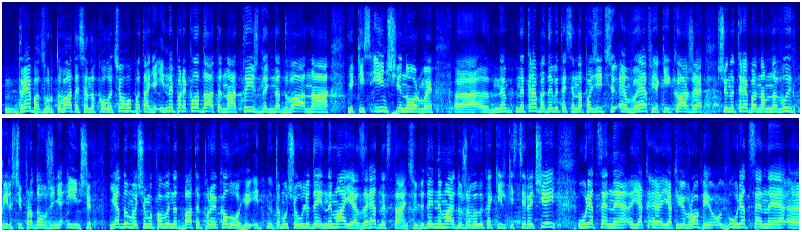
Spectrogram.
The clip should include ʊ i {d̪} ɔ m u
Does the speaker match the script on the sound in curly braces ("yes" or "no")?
no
